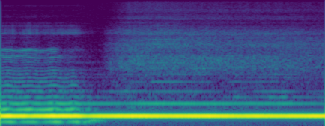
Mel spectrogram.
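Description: A low toned vocal note held over a steady drone tone; the voice breaks off about half a second in and gives way to a long breath, while the drone holds.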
